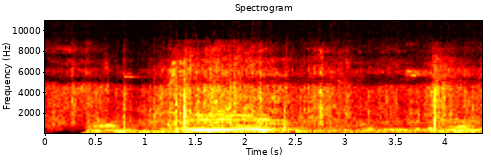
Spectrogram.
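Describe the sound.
A young bull penned on a farm moos in a drawn-out, low, steady call over constant background noise.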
